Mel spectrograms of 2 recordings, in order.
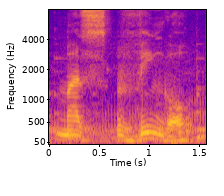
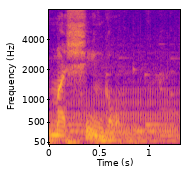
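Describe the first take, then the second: First: The middle consonant is pronounced as 'sv'. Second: The middle consonant is pronounced as 'sh'. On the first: The speaker calls it wrong. "it's not Masvingo" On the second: The speaker calls it right. "So the locals here pronounce it as such"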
